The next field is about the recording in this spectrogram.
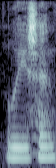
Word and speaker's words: Elysian: Did I say that right? Elysian? – Yes.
